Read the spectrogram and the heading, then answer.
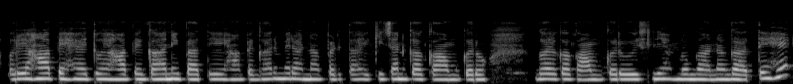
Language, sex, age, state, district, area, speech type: Hindi, female, 18-30, Uttar Pradesh, Jaunpur, urban, spontaneous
